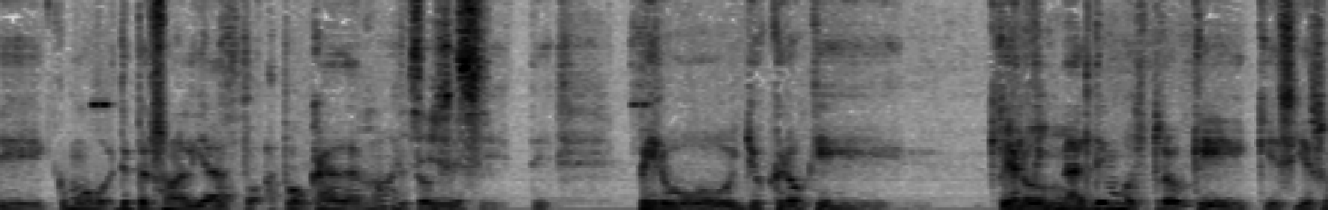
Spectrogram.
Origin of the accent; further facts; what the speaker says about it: Colombia; now in Mexico; Yo me siento muy, muy colombiano, pero cada vez más mexicano.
